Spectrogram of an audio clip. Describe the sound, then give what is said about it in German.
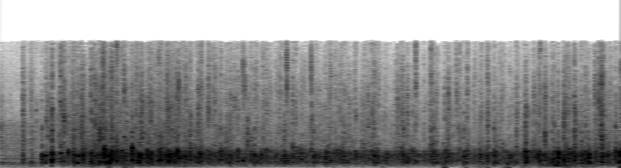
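An audience applauds steadily as Lutz Wagner, the lead coordinator for referee rule interpretation, is welcomed on a football talk show. A dense wash of clapping starts abruptly and holds at a fairly loud, even level throughout, with no voices standing out. “Applaus”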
